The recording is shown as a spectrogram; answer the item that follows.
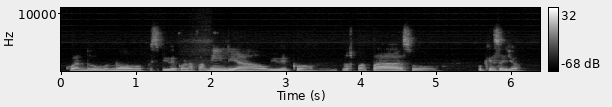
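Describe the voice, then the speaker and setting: A man speaks at a medium pitch. His tone is dark and mellow, somewhat breathy. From Costa Rica (Cartago). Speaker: illustrator. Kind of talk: interview conversation. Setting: call.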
